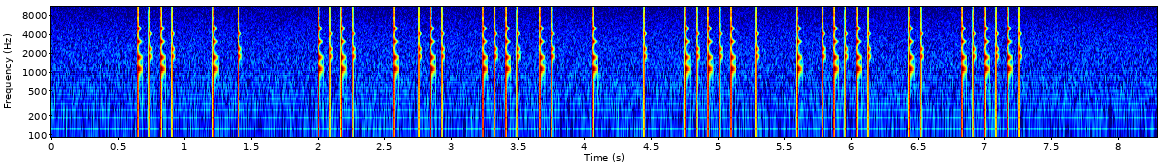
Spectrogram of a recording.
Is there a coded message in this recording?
Yes: Morse code (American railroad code) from 0.6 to 7.3 s, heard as a telegraph sounder, machine-sent. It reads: IT INCLUDES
